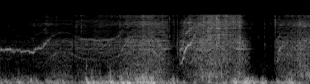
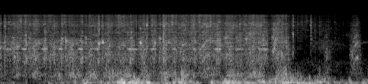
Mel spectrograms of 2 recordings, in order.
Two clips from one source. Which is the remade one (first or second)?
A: second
